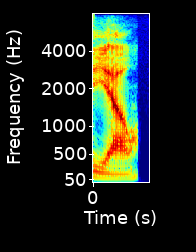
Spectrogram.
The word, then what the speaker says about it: Al: Al, pronounced El, is a Chaldean word meaning, among other things, God or the Great One.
